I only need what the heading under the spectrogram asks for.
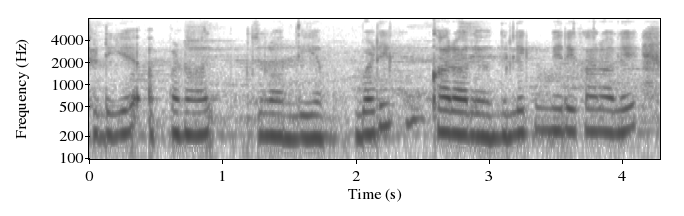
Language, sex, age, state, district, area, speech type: Dogri, female, 18-30, Jammu and Kashmir, Udhampur, urban, spontaneous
